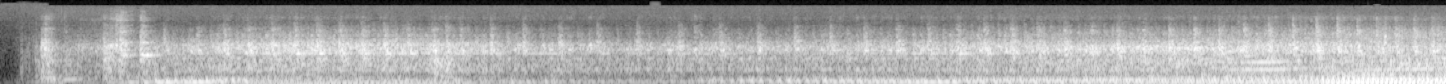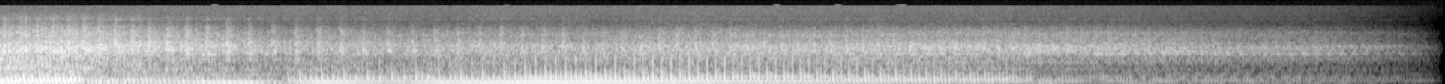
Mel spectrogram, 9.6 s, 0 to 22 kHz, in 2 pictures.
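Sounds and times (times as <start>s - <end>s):
car starting and driving away: 0.0s - 9.6s.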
